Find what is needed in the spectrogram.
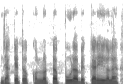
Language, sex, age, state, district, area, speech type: Odia, male, 30-45, Odisha, Ganjam, urban, spontaneous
